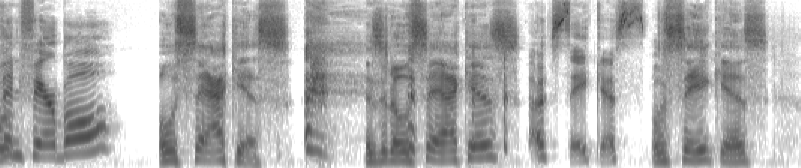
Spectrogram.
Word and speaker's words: Osakis: Is it Osakis? Osakis. Osakis. Cloquet. Cloquet. It should be cloquet rhymes with croquet.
